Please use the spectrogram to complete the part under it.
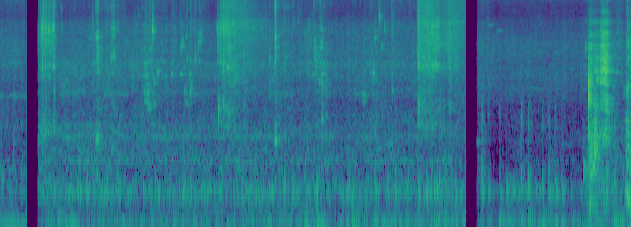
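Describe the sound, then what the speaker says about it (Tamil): Ration rice is tipped into a pot of boiling water, with metallic clinks of the vessel and utensils, watery sloshing and short bursts of pouring, heard close and fairly quiet with brief silent gaps. "அரிசி உலையில் போட்டோம்."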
